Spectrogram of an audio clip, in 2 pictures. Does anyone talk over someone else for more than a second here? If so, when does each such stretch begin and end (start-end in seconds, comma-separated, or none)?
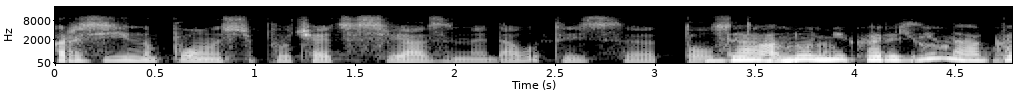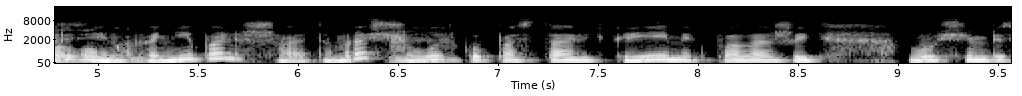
3.4-5.3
